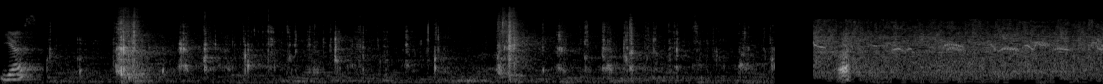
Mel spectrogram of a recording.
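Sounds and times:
panda chewing bamboo: 0:00.5 - 0:07.8.

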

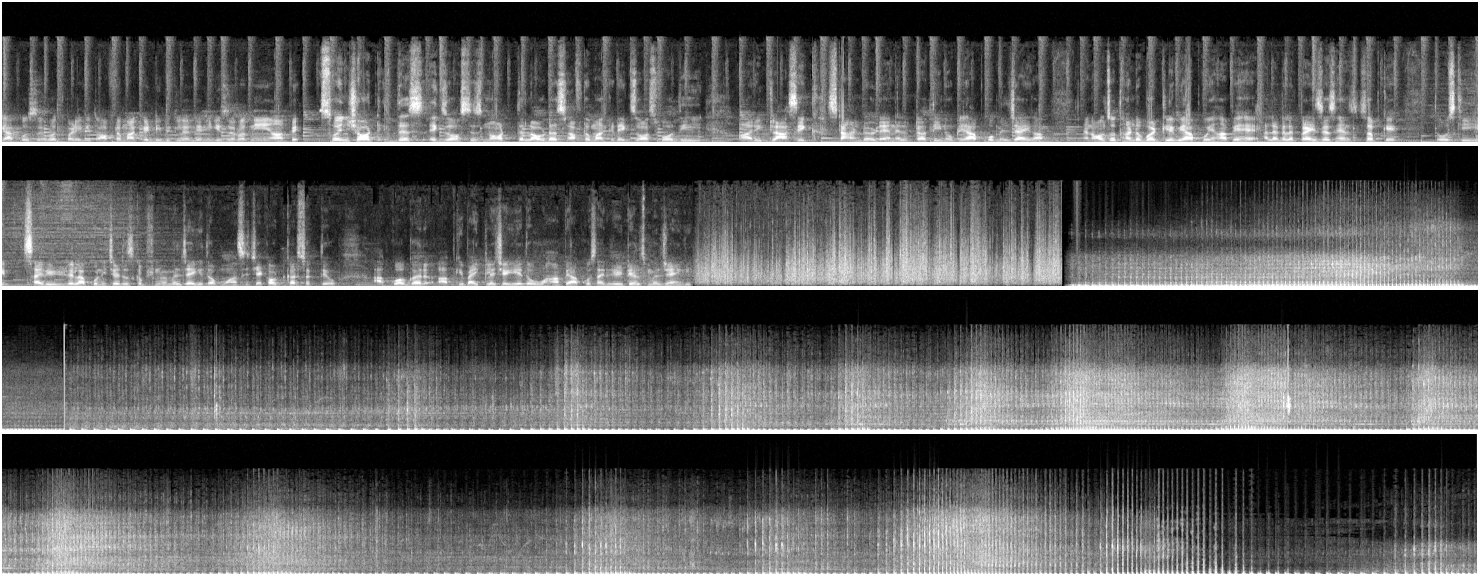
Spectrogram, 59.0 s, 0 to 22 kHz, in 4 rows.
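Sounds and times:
motorcycle engine idling and revving: 0:25.4 - 0:59.0.

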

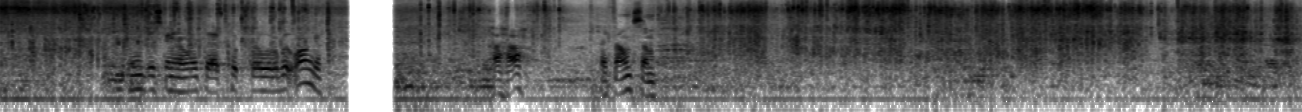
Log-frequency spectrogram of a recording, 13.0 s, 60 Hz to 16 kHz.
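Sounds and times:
food sizzling in frying pan: 0:00.0 - 0:02.5.

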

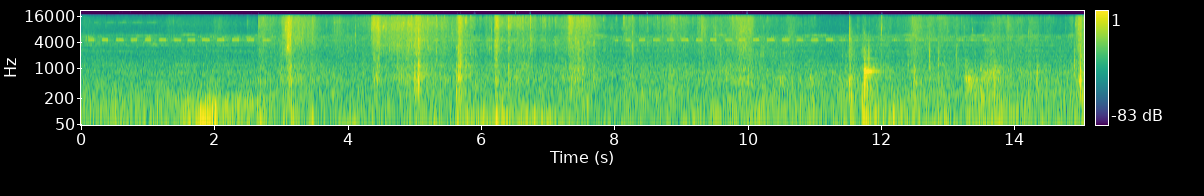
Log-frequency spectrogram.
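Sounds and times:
soft footsteps: 0:02.6 - 0:15.0.

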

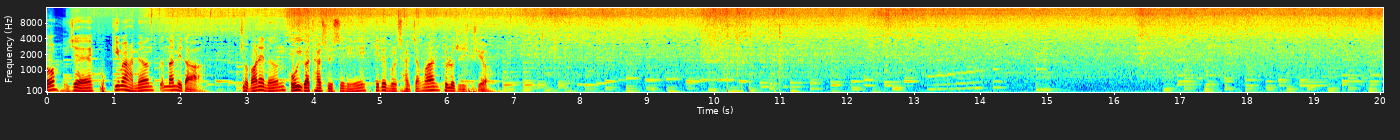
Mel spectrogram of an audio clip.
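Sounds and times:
light music melody: 0:00.0 - 0:15.2, 0:16.7 - 0:20.0
food sizzling in frying pan: 0:00.5 - 0:20.0.

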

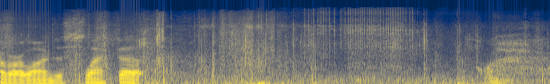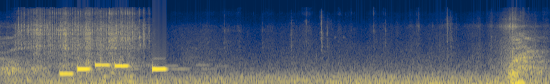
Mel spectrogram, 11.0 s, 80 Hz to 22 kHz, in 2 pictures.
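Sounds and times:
fishing rod and reel rustling: 0:01.9 - 0:04.8, 0:05.6 - 0:07.1
electronic beeping jingle: 0:06.1 - 0:07.6.

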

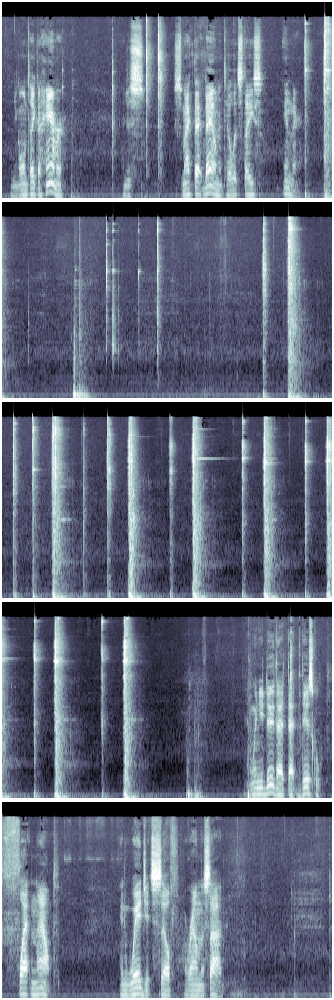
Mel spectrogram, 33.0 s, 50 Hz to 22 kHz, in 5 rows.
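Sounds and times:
hammer blows on metal: 0:17.0 - 0:22.8.

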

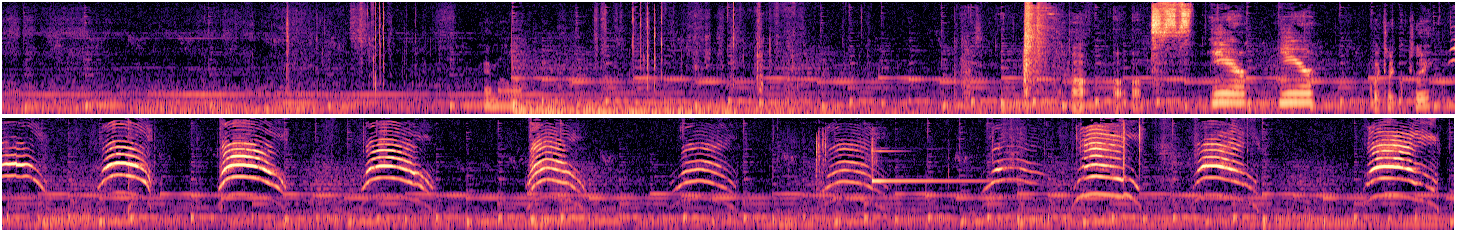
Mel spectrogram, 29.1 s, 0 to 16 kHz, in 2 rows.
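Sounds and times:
soft background music: 0:00.0 - 0:29.0
kitten meowing: 0:14.4 - 0:16.1, 0:16.7 - 0:17.4, 0:18.1 - 0:18.9, 0:19.8 - 0:20.4, 0:21.2 - 0:21.9, 0:22.8 - 0:23.4, 0:24.3 - 0:27.2, 0:28.2 - 0:29.0.

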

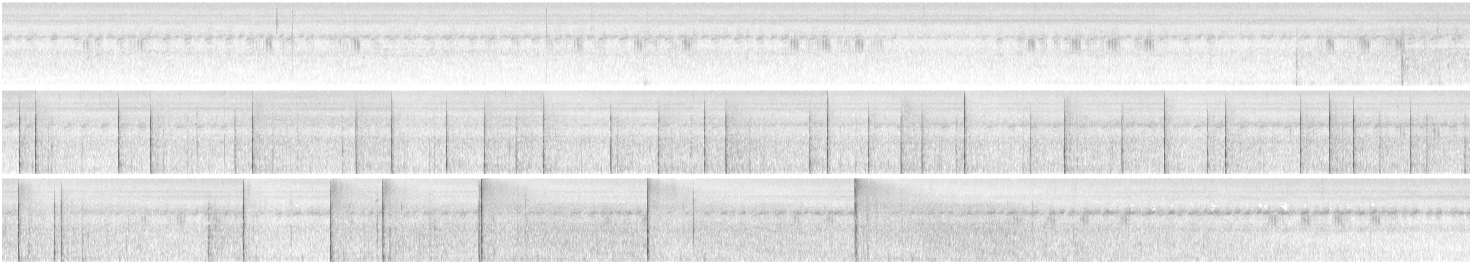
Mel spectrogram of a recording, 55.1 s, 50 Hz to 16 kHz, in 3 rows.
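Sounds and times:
frogs chirping: 0:00.0 - 0:55.0
night insects chirping: 0:00.0 - 0:55.0
firework booms and bangs: 0:18.5 - 0:51.6.

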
